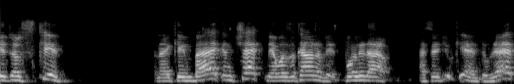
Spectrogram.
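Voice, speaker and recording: Bright and sharp in tone, a man with an American accent and a high pitch speaks at a fairly quick pace with lively intonation. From Dominica. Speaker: retired military officer. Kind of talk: interview, life story. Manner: animated storytelling.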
